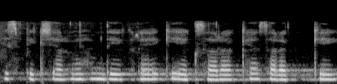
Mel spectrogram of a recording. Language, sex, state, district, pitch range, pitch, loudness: Hindi, female, Bihar, West Champaran, 230-245 Hz, 240 Hz, -15 LUFS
